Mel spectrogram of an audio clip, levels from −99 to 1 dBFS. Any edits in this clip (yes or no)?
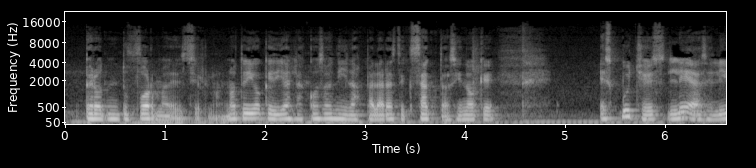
no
